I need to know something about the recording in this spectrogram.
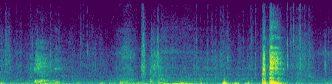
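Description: Paper pages rustle as a man turns them.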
